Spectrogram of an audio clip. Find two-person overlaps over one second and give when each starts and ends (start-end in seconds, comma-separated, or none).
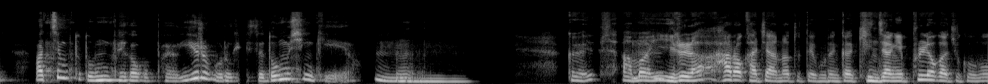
none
